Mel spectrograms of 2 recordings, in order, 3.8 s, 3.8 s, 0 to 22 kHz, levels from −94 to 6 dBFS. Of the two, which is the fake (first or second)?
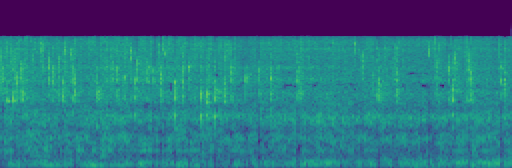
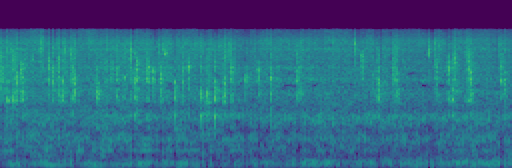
second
